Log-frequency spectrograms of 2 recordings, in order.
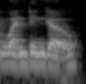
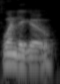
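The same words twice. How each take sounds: First: An extra n sound is added inside. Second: No extra n sound is added inside. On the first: The speaker calls it wrong. "a lot of people uh say Wendigo" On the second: The speaker calls it right. "but it's Wendigo"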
